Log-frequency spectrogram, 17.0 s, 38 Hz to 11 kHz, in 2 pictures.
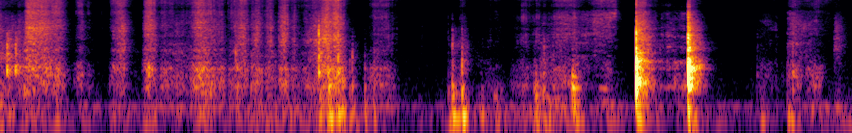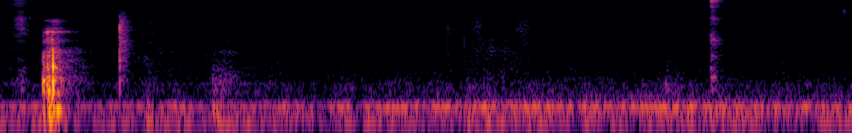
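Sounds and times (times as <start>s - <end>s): rustling and scraping: 0.0s - 6.8s.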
